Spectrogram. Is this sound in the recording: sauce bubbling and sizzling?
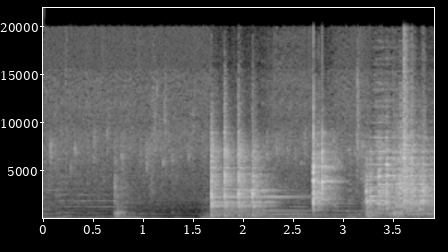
yes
